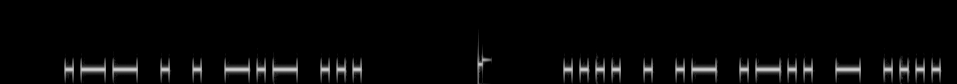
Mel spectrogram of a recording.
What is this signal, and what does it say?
Morse code, heard as a keyed tone, about 15 wpm, 700 Hz. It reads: WEEKS HEALTH
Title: Sets of 5 Words - New Word Drill - 15wpm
